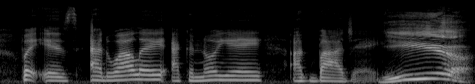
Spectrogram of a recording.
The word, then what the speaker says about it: Adewale Akinnuoye-Agbaje: His nickname is Triple A because everyone finds it kind of difficult to pronounce, but is Adewale Akinnuoye-Agbaje.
